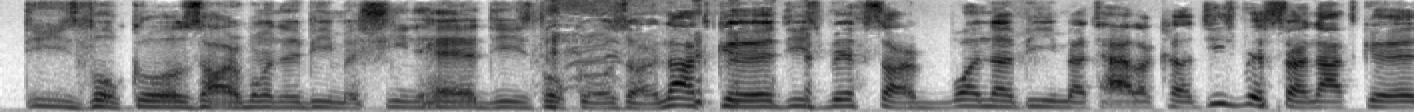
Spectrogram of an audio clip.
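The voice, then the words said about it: Put-on European accent. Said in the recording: “I like that accent. You sound so European right now.”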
